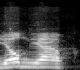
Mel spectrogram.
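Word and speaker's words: Jaap: I didn't okay uh in Dutch it's Yap K Yap K but there's hardly anyone outside of the Netherlands who can pronounce it right so hey you or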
